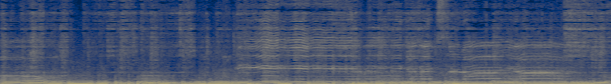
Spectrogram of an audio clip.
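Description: Live band music: a singer over guitar, bass and a steady beat.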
